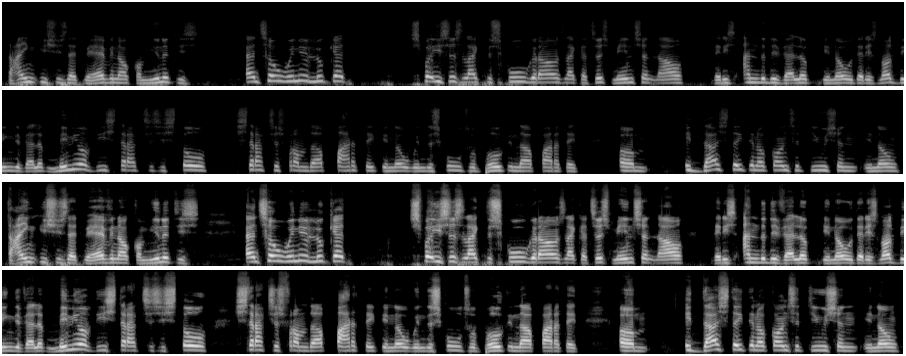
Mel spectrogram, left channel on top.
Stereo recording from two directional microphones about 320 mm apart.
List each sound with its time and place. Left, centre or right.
0.0 s speech: centre
5.0 s speech: right
5.3 s speech: centre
